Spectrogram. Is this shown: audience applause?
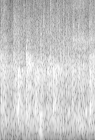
yes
